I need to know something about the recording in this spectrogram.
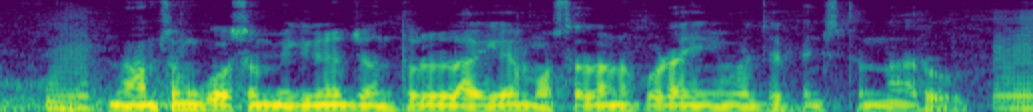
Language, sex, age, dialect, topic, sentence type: Telugu, male, 31-35, Utterandhra, agriculture, statement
